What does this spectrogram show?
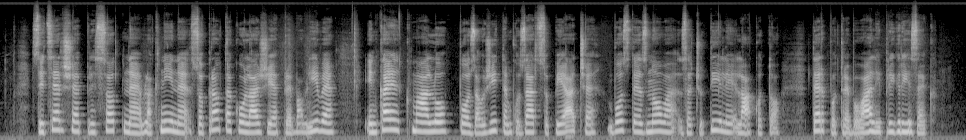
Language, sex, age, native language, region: Slovenian, female, 30-49, Slovenian, Carinthia region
